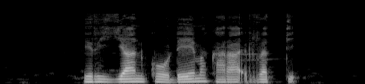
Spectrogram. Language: Oromo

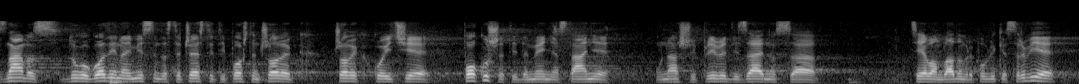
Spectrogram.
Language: Serbian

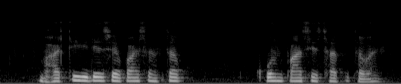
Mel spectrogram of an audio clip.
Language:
Chhattisgarhi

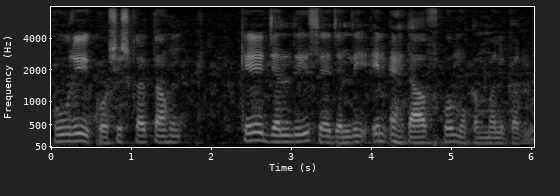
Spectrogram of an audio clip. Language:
Urdu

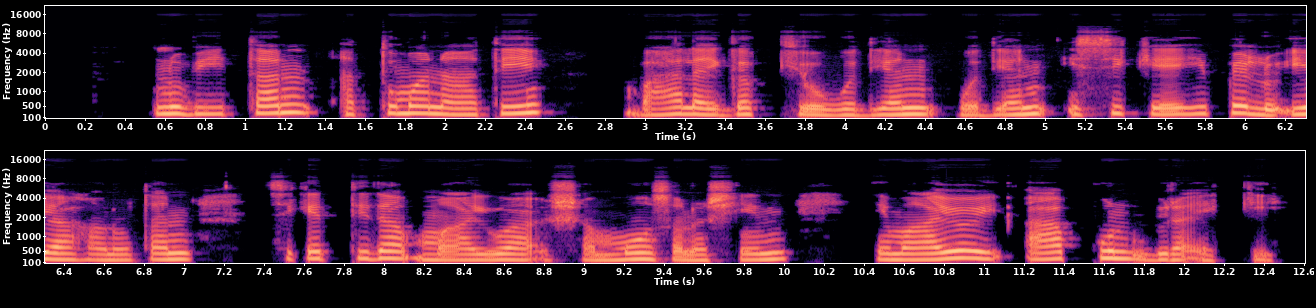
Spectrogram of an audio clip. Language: Wolaytta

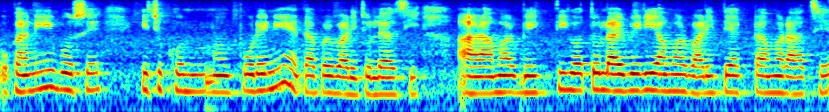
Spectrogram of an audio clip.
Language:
Bangla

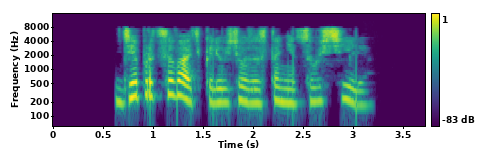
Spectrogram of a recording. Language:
Belarusian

